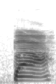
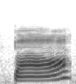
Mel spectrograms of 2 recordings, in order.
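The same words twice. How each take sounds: First: It is said in the speaker's everyday accent. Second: It is said in an unnatural, put-on accent. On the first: The speaker calls it right. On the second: The speaker calls it wrong.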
